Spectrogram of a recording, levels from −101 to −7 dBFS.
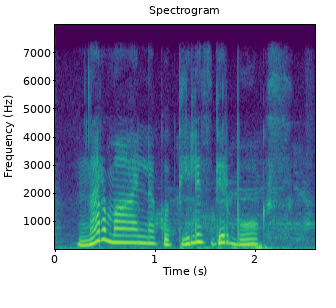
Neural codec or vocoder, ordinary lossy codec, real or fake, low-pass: none; none; real; 7.2 kHz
